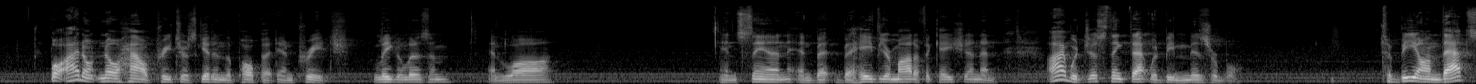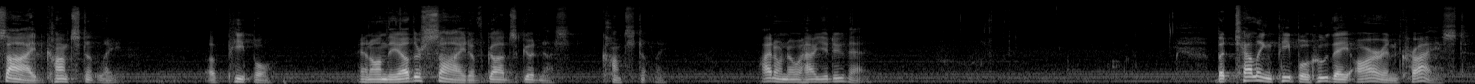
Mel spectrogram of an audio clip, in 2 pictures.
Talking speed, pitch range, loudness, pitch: 125 wpm, 115-140 Hz, -25 LUFS, 120 Hz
